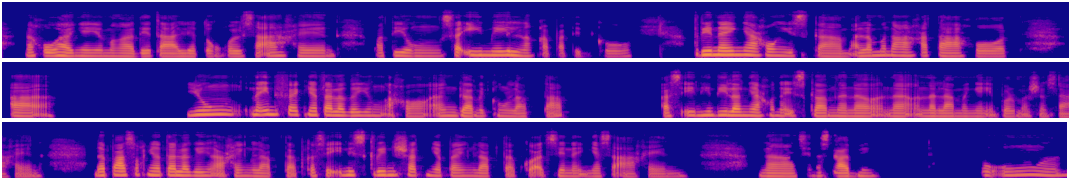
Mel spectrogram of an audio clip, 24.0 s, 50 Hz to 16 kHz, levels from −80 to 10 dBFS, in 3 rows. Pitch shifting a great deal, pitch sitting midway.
No: average, 4.4 semitones; medium, 170 Hz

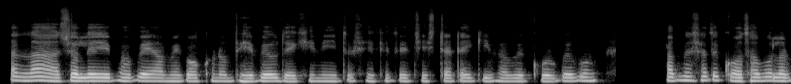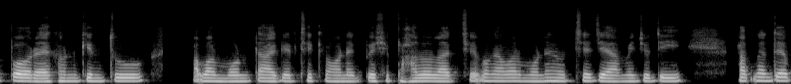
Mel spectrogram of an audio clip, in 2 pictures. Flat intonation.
Yes: narrow, 1.9 semitones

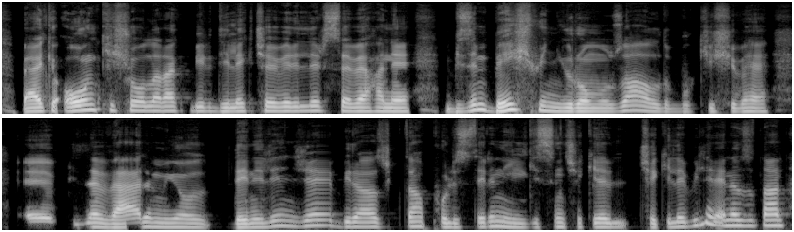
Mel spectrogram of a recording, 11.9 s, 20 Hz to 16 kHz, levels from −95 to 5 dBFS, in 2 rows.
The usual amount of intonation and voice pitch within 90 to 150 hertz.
Yes: average, 3.5 semitones; low, 135 Hz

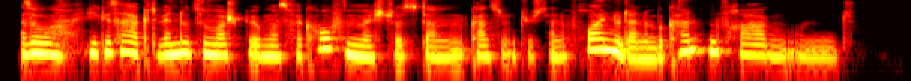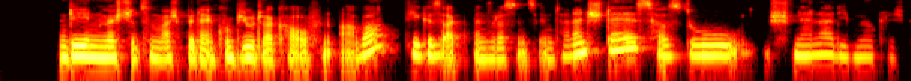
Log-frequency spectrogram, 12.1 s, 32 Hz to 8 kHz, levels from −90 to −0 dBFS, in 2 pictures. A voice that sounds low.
No: medium, 185 Hz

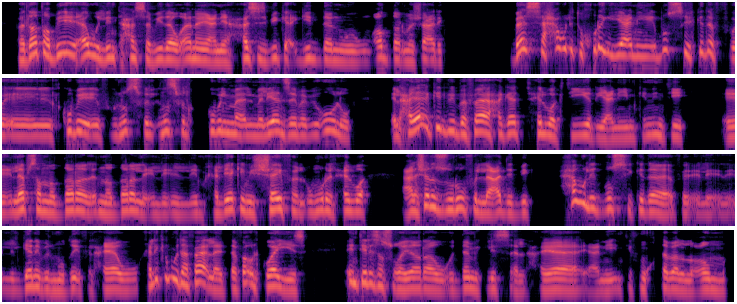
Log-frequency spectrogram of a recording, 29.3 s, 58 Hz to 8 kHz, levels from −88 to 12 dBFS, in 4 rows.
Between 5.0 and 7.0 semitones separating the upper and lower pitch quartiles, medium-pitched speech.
Yes: average, 5.3 semitones; medium, 165 Hz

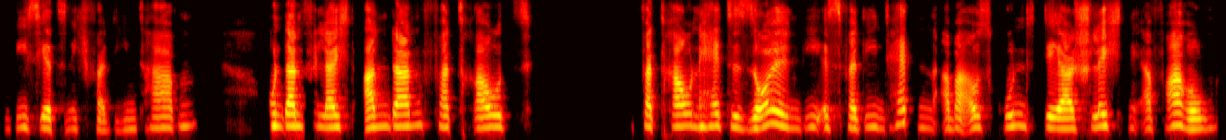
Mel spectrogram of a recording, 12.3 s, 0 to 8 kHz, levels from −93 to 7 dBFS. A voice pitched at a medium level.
No: high, 195 Hz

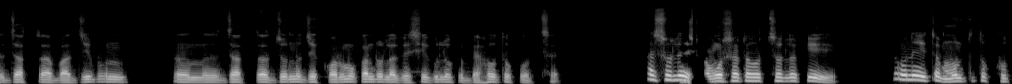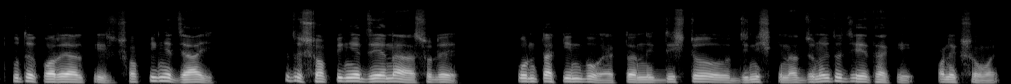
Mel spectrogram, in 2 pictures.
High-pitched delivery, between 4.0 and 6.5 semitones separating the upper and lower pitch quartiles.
No: low, 120 Hz; average, 4.3 semitones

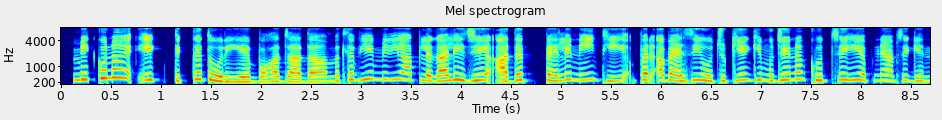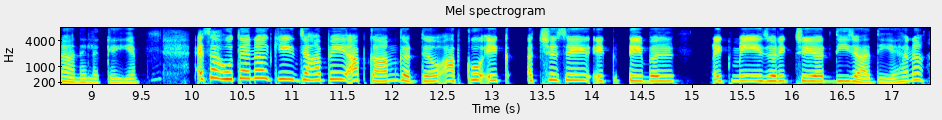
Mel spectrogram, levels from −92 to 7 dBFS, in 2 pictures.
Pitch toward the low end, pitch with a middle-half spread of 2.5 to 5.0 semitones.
No: very high, 280 Hz; average, 4.0 semitones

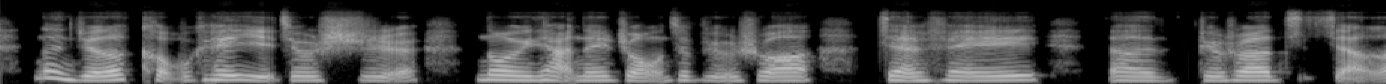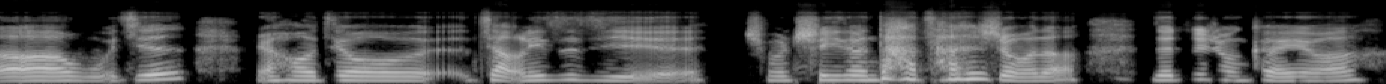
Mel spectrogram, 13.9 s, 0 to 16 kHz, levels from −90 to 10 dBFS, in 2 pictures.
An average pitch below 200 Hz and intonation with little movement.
Yes: medium, 185 Hz; narrow, 2.2 semitones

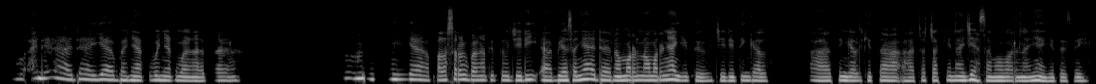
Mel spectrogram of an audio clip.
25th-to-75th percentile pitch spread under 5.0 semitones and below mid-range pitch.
No: narrow, 2.5 semitones; medium, 185 Hz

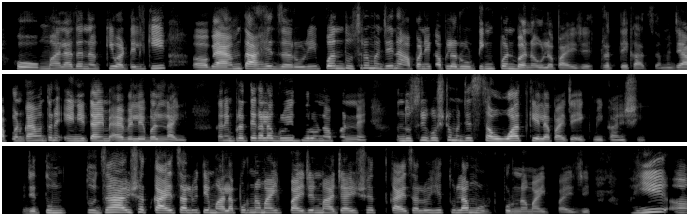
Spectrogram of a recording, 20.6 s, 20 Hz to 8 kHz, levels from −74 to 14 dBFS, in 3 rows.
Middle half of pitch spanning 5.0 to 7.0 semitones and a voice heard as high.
No: average, 3.1 semitones; high, 240 Hz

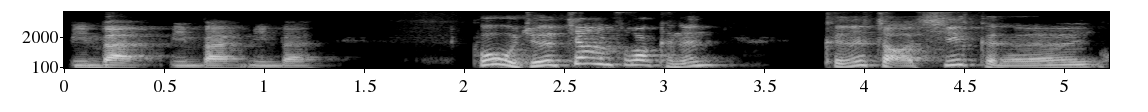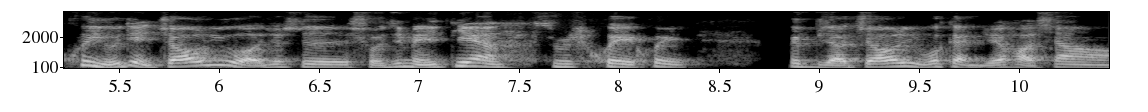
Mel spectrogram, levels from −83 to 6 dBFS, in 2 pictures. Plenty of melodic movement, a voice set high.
No: wide, 9.0 semitones; medium, 150 Hz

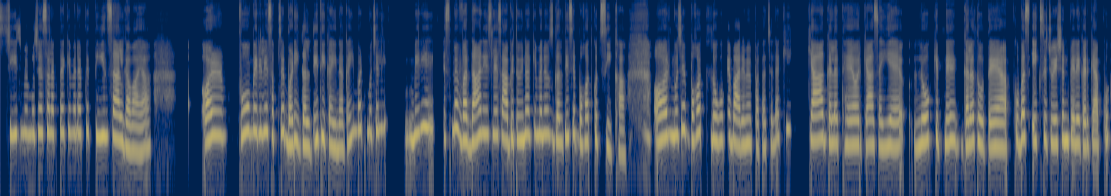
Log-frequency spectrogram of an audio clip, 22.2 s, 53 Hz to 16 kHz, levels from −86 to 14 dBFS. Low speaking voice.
No: very high, 275 Hz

